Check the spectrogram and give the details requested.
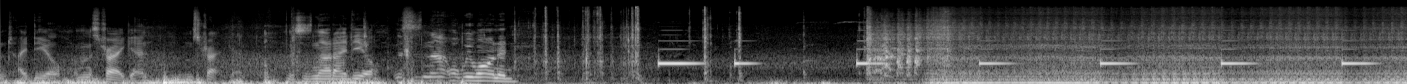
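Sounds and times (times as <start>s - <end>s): car warning chime beeping: 6.6s - 7.7s, 8.6s - 10.3s, 10.9s - 12.7s, 13.4s - 14.0s
engine running rough: 9.2s - 14.0s.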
